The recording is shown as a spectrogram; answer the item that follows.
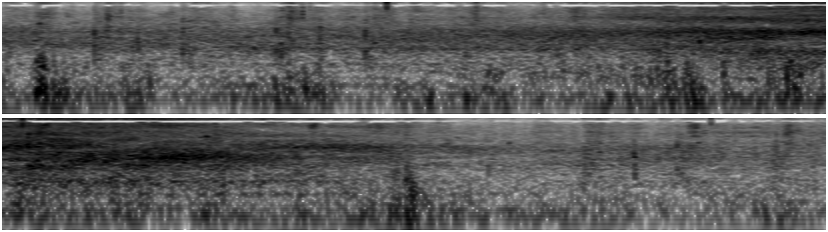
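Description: Wind buffeting the microphone over road traffic noise, with a passing vehicle's hiss swelling and fading around the middle.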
